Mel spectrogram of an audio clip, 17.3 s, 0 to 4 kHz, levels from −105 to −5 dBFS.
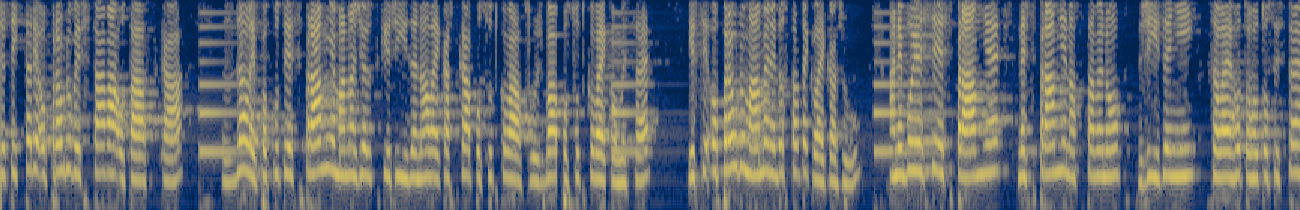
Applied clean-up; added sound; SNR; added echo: classical method spectral subtraction.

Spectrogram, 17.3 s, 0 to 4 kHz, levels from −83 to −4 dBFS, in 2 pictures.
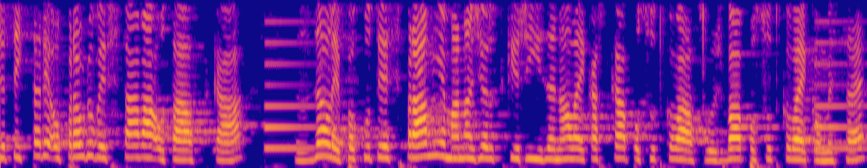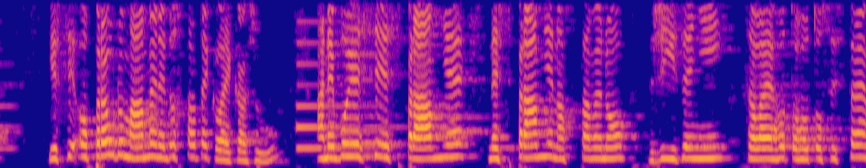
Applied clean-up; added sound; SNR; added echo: classical method Wiener filter.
